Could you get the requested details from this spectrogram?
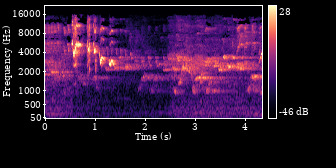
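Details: White-rumped shama song for rousing a shama that sings too little: a quick burst of four high, sharp whistled notes, then quieter rambling chatter and soft warbles.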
